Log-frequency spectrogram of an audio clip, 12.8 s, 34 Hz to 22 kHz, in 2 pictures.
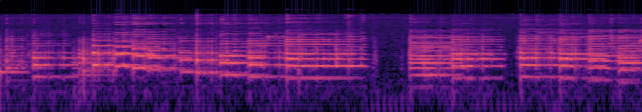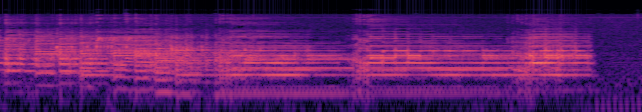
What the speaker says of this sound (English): this is a sort of more traditional multi-tap at D3. It's called Stepping Stones.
